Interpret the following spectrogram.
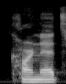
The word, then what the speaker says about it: Carnets: We've talked about Carnets or Carnet. I think it's French pronunciation, I've been told.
